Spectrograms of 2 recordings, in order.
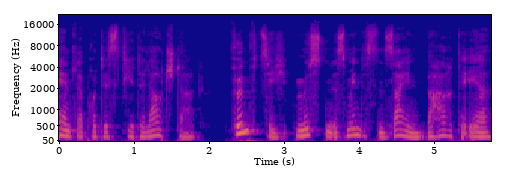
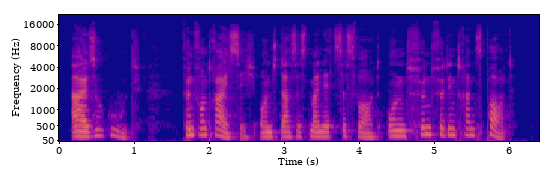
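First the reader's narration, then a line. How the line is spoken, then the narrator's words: Firm, final. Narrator (German): sagte mit fester Stimme, die keinen Widerspruch mehr duldete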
